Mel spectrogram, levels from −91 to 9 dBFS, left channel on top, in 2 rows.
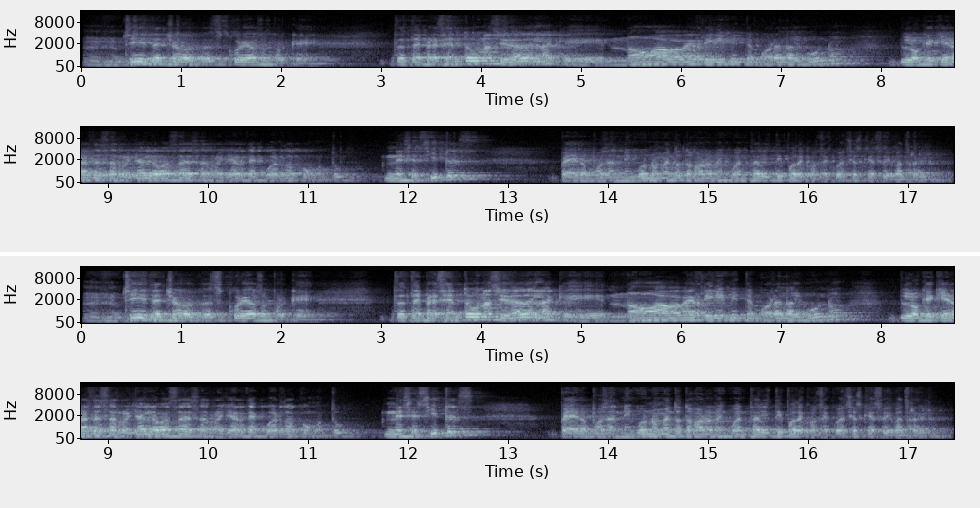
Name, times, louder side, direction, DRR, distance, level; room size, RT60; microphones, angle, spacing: voice 1, 0.0-11.4 11.7-13.1 13.5-17.3, right 1 dB, 60° right, 1 dB, 5.1 m, -24 dB
25.5 x 20.0 x 8.6 m, 0.90 s
head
